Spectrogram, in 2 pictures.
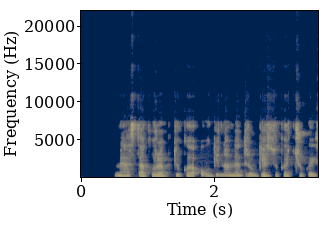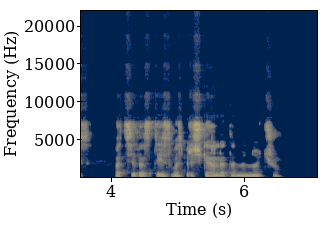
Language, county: Lithuanian, Utena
